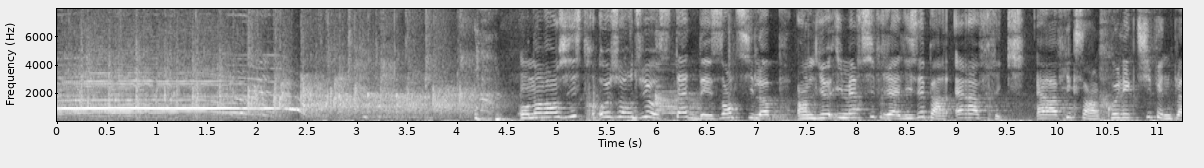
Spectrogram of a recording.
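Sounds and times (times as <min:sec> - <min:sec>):
live studio audience cheering at Stade des Antilopes: 0:00.0 - 0:03.8
speech: 0:04.7 - 0:11.2.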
